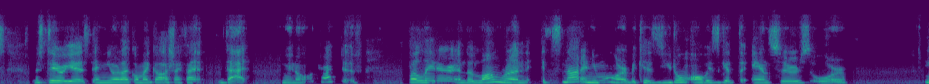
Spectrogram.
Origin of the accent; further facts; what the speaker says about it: Bangladesh; now in United States; I'm from Bangladesh, but I live in US.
